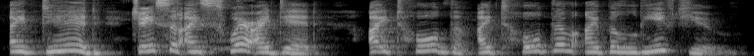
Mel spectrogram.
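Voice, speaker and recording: A woman's voice: high-pitched, animated, slow pace, a bit bright, slightly rough, full character voice. A woman playing a frightened young agency staffer, pleading and defensive, in a screenplay table read.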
